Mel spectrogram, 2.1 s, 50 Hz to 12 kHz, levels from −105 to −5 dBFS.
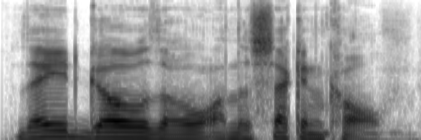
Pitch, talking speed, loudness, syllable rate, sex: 115 Hz, 200 wpm, -17 LUFS, 4.4 syllables/s, male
